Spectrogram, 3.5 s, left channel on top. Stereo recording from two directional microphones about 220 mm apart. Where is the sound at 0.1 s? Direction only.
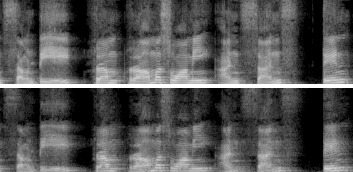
50° left (ahead or behind).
